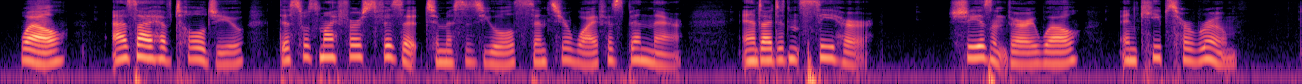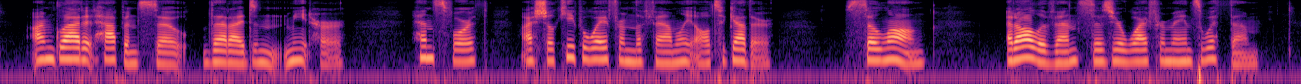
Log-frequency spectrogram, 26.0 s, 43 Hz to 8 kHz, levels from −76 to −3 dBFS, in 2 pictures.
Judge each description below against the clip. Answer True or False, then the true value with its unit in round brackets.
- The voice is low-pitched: False (180 Hz)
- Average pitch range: True (3.6 semitones)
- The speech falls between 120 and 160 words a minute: True (145 wpm)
